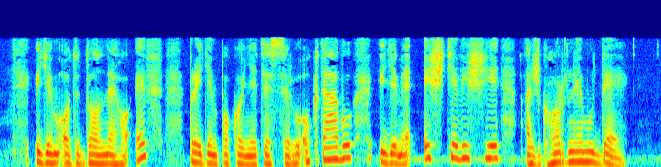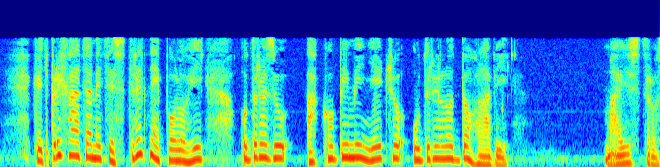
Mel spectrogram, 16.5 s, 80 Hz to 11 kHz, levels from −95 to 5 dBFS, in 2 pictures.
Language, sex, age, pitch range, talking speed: Slovak, female, 60-79, 125-185 Hz, 110 wpm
